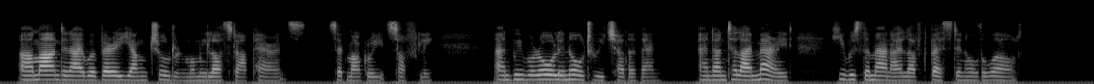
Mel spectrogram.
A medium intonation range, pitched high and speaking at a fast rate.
Yes: average, 3.1 semitones; high, 195 Hz; fast, 220 wpm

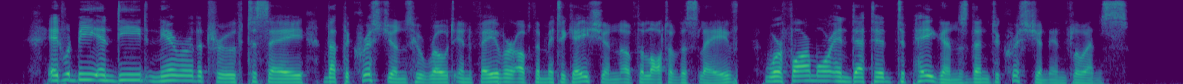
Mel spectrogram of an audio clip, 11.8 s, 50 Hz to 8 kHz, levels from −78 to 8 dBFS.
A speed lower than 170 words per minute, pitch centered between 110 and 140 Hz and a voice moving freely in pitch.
No: average, 175 wpm; low, 135 Hz; wide, 5.7 semitones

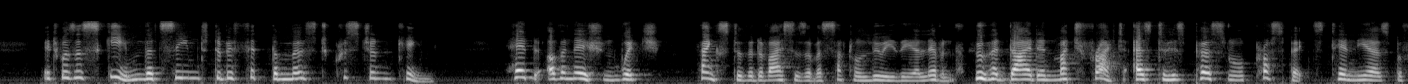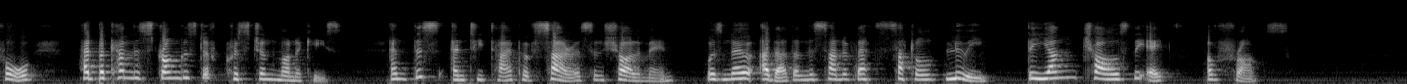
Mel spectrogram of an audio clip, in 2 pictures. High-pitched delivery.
Yes: high, 230 Hz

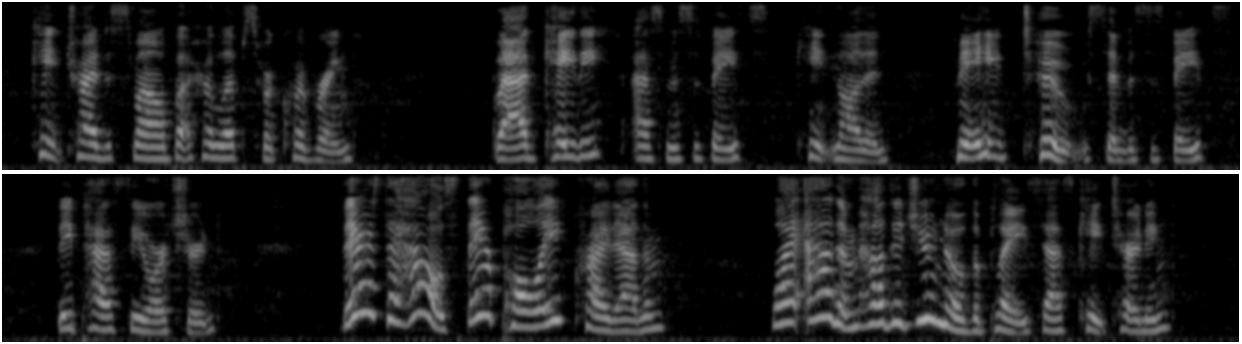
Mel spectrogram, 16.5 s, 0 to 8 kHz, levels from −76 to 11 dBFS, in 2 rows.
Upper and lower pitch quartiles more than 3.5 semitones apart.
Yes: average, 5.0 semitones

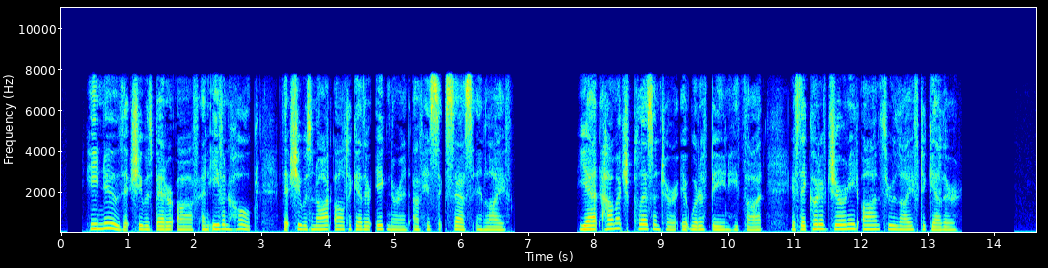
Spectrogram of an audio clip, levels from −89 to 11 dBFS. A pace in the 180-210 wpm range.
No: average, 165 wpm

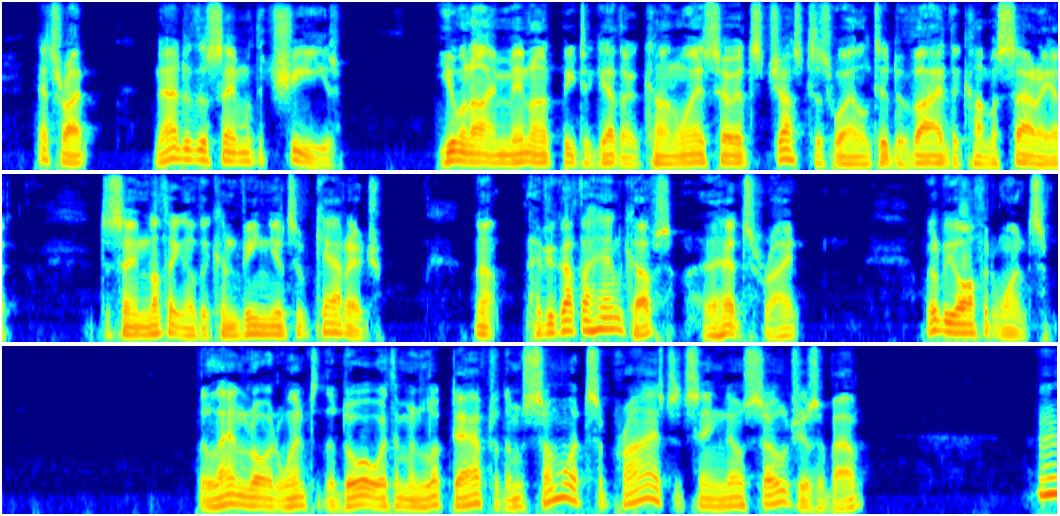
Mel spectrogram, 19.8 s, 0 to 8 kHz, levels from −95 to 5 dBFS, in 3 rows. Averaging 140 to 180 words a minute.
No: fast, 205 wpm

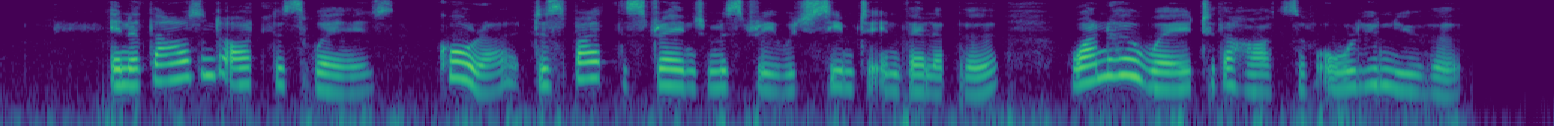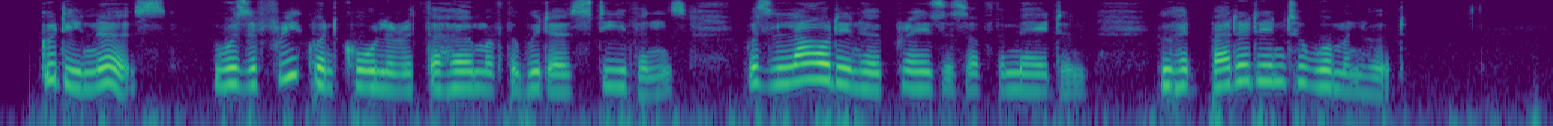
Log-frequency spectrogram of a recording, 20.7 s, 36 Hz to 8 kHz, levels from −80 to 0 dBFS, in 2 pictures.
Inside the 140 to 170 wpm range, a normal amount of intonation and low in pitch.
No: average, 155 wpm; average, 4.4 semitones; high, 195 Hz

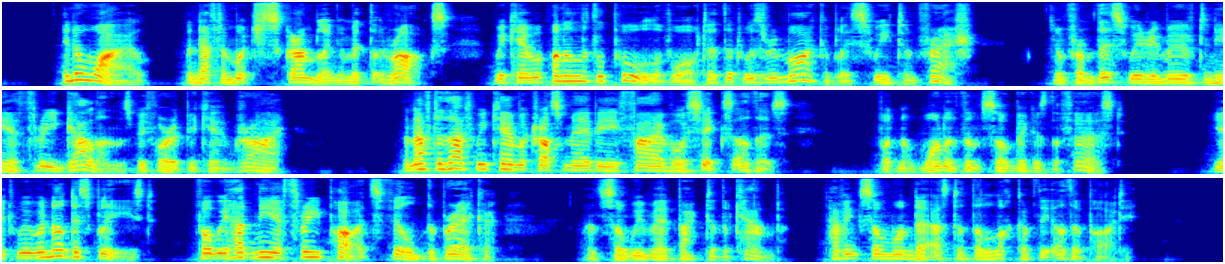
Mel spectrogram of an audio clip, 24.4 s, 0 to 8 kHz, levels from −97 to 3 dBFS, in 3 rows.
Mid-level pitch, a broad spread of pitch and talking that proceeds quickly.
No: low, 130 Hz; wide, 5.8 semitones; fast, 225 wpm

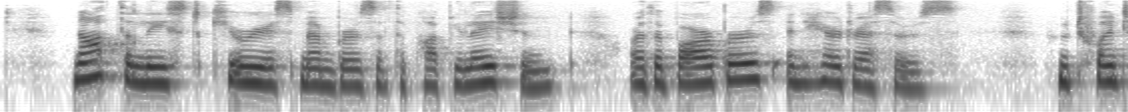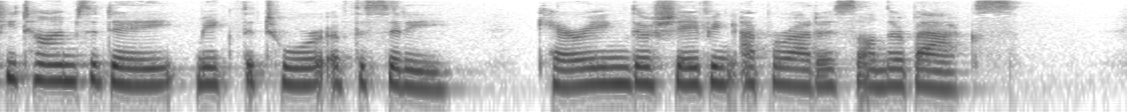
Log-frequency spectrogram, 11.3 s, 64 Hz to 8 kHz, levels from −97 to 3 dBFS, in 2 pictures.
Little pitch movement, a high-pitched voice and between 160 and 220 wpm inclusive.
Yes: narrow, 2.3 semitones; high, 220 Hz; average, 170 wpm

